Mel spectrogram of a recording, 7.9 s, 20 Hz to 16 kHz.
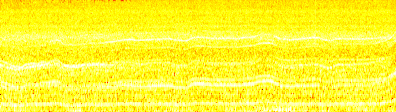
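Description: Geprc Cinelog 35 FPV drone's brushless motors and propellers whining at a nearly steady throttle, the pitch wavering slightly, then rising sharply right at the end as the throttle is punched.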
